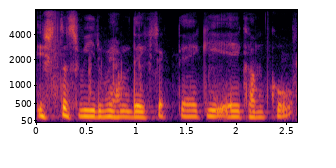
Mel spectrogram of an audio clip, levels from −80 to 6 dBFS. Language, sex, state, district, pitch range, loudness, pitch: Hindi, male, Uttar Pradesh, Shamli, 150-165 Hz, -17 LUFS, 155 Hz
